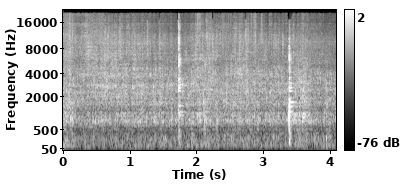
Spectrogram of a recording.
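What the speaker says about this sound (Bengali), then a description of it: "চলো ভালো করে কষিয়ে নিই তো দেখো মাংসটা কিন্তু আমার বেশ কষানো হয়ে গেছে" Pieces of country chicken for a red curry are stir-fried in oil in a pan, making a constant hissing sizzle broken by two sharp clinks of the spatula against the pan.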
